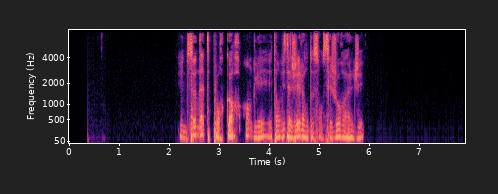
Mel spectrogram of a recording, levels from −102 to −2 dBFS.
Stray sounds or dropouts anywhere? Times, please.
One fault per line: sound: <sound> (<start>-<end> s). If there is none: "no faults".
no faults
